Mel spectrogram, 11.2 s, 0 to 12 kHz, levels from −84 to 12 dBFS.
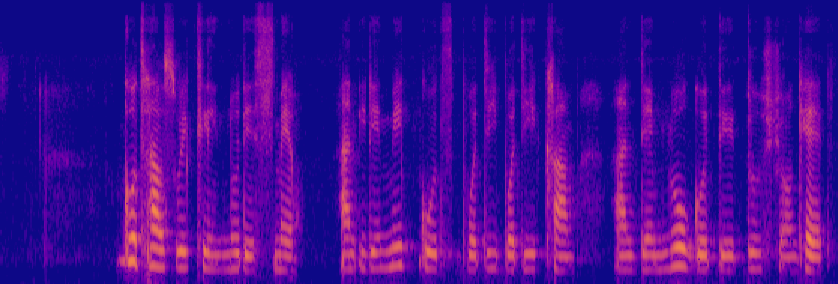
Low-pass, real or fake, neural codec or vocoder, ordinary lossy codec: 9.9 kHz; fake; vocoder, 22.05 kHz, 80 mel bands, WaveNeXt; Opus, 16 kbps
